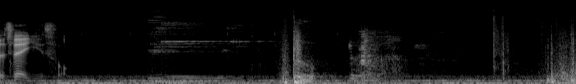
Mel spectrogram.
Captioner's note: joyous chime, blackjack thuds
